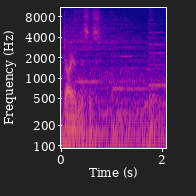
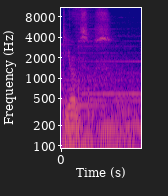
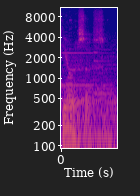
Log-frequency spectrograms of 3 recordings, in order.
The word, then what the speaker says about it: Dionysos: I've always been pronouncing his name Dionysus. Dionysos. Gotcha, I'll keep that in mind for when I genuinely want to pronounce his name. Dionysos. Gotcha. Saying his name wrong this whole time.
